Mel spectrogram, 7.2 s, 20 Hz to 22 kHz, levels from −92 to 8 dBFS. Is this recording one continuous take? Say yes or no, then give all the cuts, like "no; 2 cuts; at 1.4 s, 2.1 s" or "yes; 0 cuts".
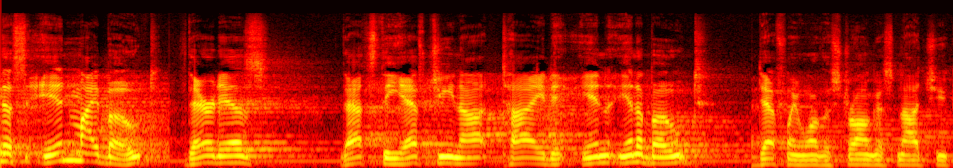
no; 2 cuts; at 1.3 s, 5.7 s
